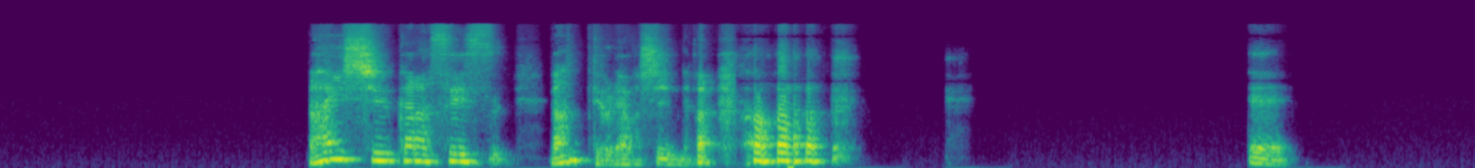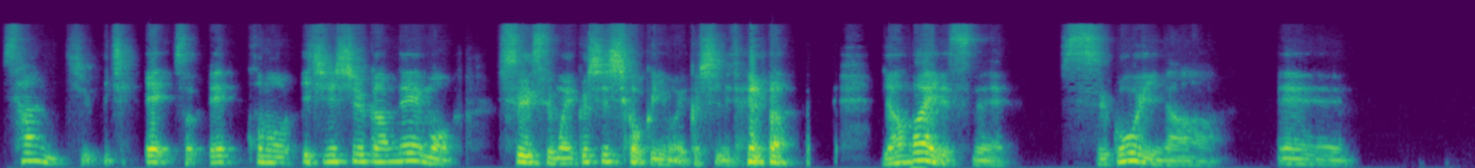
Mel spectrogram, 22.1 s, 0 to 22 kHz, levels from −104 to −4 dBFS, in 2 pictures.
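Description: A speech clip with channel delay (comb filtering) from 5.51 to 10.28 s. One channel arrives a fraction of a millisecond late, and the summed mono cancels at evenly spaced frequencies. The first notch sits around 3 kHz. The speech turns hollow and phasey.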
